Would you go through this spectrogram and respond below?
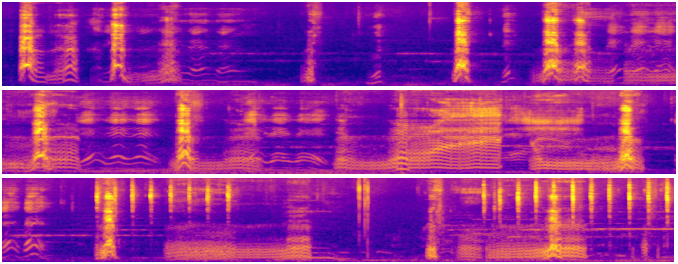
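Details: Puppies barking loudly at a person they do not like; sharp barks come in scattered single shots and rapid runs, mixed with whining and growly moans, while a human voice talks over the middle stretch.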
